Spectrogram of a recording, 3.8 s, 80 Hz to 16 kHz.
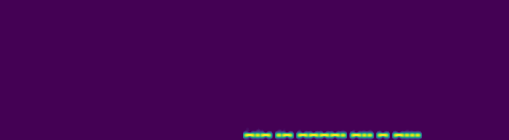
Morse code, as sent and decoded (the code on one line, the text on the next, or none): -.- .- ----. -.. - -...
KA9DTB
